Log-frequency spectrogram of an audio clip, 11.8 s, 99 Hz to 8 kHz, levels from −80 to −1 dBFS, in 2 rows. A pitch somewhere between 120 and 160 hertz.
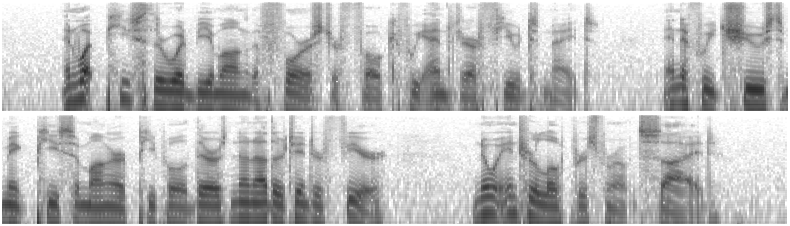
No: low, 105 Hz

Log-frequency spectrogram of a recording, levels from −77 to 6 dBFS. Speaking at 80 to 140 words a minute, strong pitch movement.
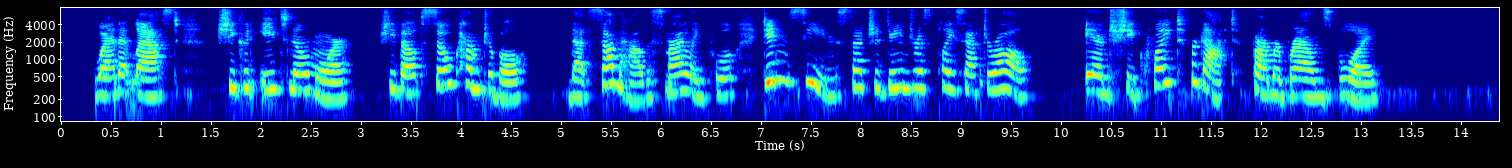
Yes: slow, 135 wpm; wide, 5.7 semitones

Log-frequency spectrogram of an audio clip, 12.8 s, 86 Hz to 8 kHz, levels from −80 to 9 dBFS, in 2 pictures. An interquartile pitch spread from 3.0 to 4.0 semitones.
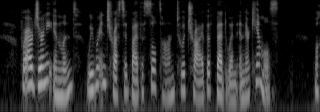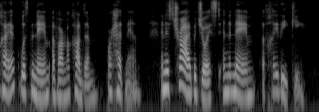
No: average, 4.5 semitones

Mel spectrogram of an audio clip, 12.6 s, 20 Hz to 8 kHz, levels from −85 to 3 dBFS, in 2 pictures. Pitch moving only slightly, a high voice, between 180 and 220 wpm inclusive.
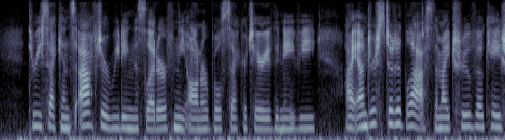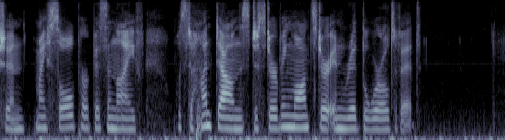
Yes: narrow, 2.3 semitones; high, 195 Hz; average, 185 wpm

